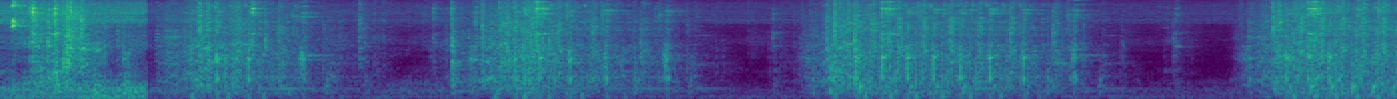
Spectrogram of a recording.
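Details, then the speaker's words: Brute lawnmower with Briggs & Stratton Classic engine, dirty; it fires raggedly, rising and sagging every couple of seconds without reaching full speed, surging and not spooling up; carburetor suspected at first but not the cause. "It almost seems like it doesn't want to spool up, like it's kind of firing, but it's not really spooling up."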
